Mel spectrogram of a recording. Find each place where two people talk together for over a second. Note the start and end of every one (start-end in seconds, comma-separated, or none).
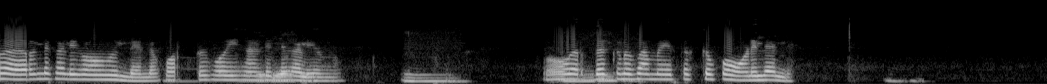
1.7-3.3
